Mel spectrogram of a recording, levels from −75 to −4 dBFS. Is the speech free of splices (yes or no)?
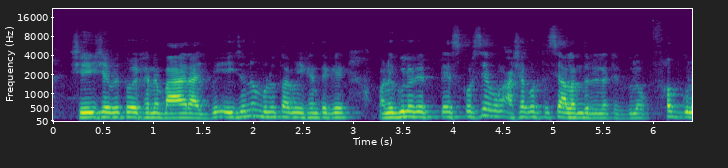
yes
